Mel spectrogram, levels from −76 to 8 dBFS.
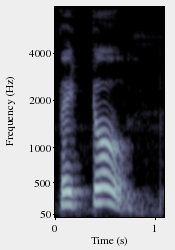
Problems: none marked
